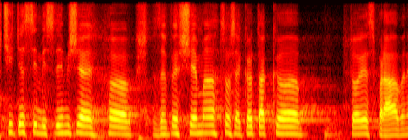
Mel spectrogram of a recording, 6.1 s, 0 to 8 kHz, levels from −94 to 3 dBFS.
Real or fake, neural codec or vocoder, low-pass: fake; codec, 16 kHz, 0.9 kbps, LongCat-Audio-Codec; 7.2 kHz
